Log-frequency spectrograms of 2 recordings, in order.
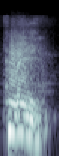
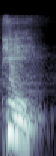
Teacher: deletion of second element of English consonant cluster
